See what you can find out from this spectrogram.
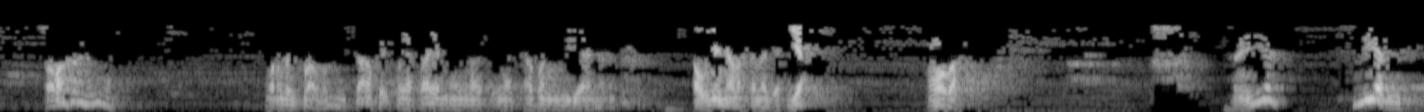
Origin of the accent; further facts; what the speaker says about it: Sumatra, Indonesia; Kami orang Sumatera dulu dapat kayak gitu.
